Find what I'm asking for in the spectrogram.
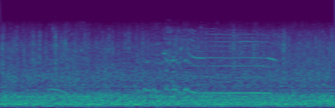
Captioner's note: crying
